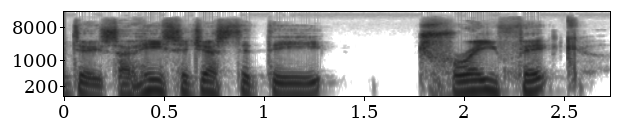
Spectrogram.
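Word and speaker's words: Traefik: So he suggested the Trafic. It's pronounced traffic.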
